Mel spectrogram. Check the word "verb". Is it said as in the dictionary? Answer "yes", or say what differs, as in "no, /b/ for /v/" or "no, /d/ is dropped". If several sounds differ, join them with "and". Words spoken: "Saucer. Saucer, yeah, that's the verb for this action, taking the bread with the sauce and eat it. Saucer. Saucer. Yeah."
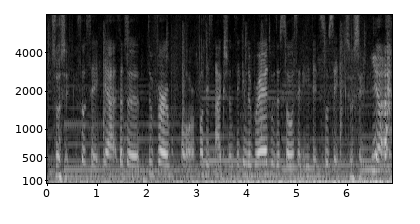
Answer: yes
